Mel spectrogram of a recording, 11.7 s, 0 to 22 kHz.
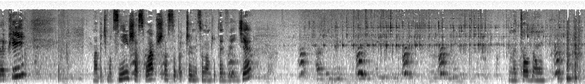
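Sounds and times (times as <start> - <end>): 
speech: 0.0 - 0.8, 1.9 - 5.3, 10.2 - 11.4
faint kitchen clatter: 0.0 - 11.7
dog barking behind a fence: 2.6 - 3.5, 4.5 - 5.3, 6.0 - 6.4, 7.1 - 9.2, 11.0 - 11.4
running water: 5.6 - 11.7.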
